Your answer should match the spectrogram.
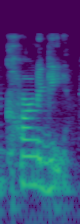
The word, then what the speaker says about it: Carnegie: is a man named Andrew Carnegie um or carnegi depending on how you want to pronounce it Andrew Carnegie produced really cheap steel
